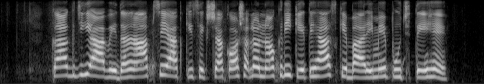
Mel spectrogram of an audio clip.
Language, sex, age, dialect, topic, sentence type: Hindi, female, 60-100, Awadhi Bundeli, agriculture, statement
